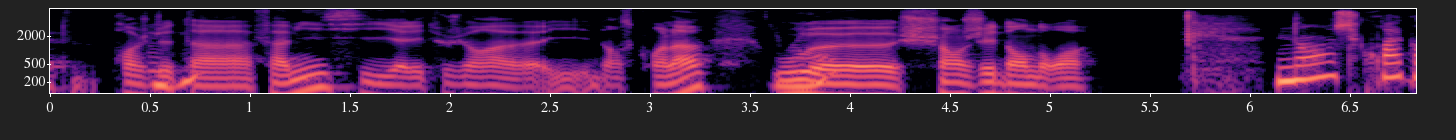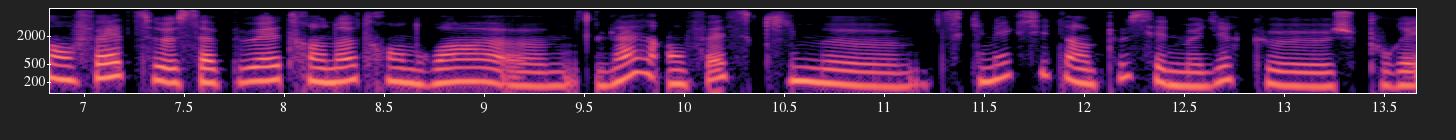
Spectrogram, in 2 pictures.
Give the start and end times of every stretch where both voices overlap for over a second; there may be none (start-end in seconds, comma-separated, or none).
none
